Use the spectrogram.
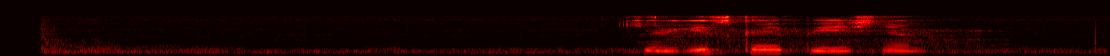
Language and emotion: Russian, neutral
